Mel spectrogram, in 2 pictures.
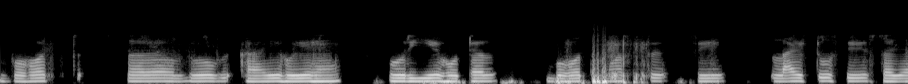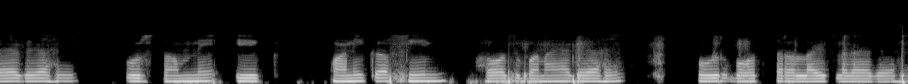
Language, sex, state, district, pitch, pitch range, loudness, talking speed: Hindi, male, Chhattisgarh, Bastar, 145 Hz, 140-145 Hz, -16 LUFS, 110 wpm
